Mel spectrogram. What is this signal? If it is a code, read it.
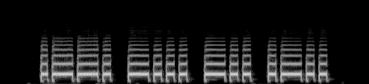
Morse code, heard as a keyed tone, about 19 wpm, 480 Hz. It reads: PBDL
